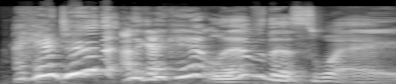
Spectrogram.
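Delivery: high, loud, laughing protest; hammed-up fed-up outburst; retold exasperation. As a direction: throw up a mock-desperate complaint. Retold breaking point over texts.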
